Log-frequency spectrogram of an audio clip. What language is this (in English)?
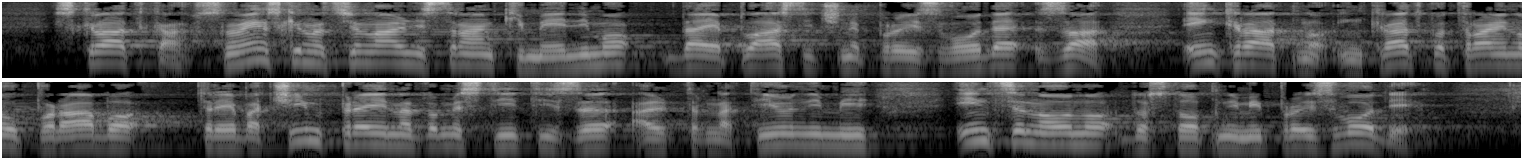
Slovenian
